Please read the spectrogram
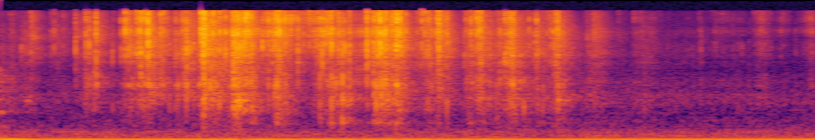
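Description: Hands crinkling the wrapper of an Upper Deck hockey card pack and handling the cards, a dense crackling rustle that dies away about three seconds in.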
